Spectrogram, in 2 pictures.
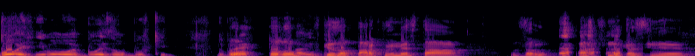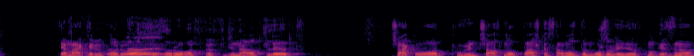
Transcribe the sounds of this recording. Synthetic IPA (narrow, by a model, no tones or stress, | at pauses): bɔjimɐlˠoɛbɔjzɐʊbufkʲi | d̪obɾɛt̪ɔd̪ɐʊufkʲizɐpaɾkʊvimɛst̪a | zɐʊʊpaʃkifmɐɡɐzini | t̪ʲamajkʲiɐmixɔd̪ʲilˠɐdɐpɐɐɾuvˠɐffɛd̪inawt̪lɛt̪ | t͡ʃakəlˠɐpovint͡ʃasnɐʊpaʃkəsamʊzɐd̪ɐmɔʒɛd̪ɐvlɛd̪ivɐfmɐɡɐzinə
